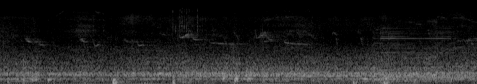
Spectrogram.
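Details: Honey bees at hives during artificial rearing of queen bees; a steady low droning hum runs through the whole stretch, with faint scattered clicks and soft thuds.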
